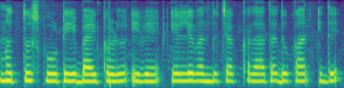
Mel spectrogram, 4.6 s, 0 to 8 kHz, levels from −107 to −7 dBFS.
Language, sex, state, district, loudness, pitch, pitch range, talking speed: Kannada, female, Karnataka, Bidar, -15 LUFS, 250 Hz, 245-255 Hz, 130 wpm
